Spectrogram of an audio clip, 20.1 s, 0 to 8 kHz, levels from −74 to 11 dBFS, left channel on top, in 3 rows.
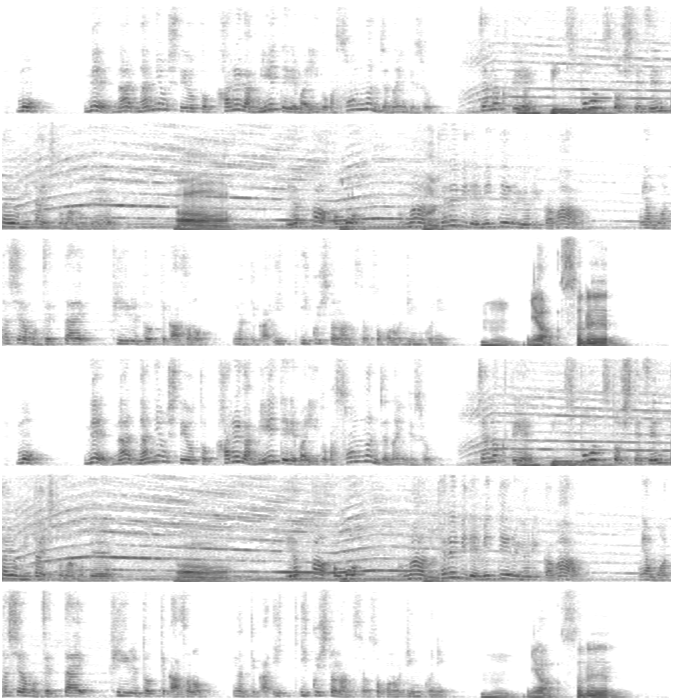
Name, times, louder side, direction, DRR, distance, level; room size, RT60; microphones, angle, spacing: voice 1, 0.8-4.3 4.7-5.3 5.6-7.8 9.5-10.2 10.6-12.5 13.0-14.2 14.5-15.4 15.7-17.8, right 2 dB, 75° right, 1.6 m, -27 dB
sound 1, 4.6-14.0, right 4 dB, 30° right, 0.8 m, -33 dB
voice 2, 5.1-5.9 8.4-9.0 10.1-10.2 10.9-11.1 18.1-19.4, left 4 dB, 50° left, 0.5 m, -22 dB
7.2 x 5.4 x 4.1 m
head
